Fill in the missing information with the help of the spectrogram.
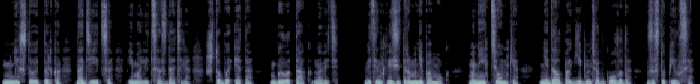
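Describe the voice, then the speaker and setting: A woman narrating a first-person audiobook in a soft, emotional, often hushed voice. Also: fairly low pitch, moderate pace, no room sound, studio quality.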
